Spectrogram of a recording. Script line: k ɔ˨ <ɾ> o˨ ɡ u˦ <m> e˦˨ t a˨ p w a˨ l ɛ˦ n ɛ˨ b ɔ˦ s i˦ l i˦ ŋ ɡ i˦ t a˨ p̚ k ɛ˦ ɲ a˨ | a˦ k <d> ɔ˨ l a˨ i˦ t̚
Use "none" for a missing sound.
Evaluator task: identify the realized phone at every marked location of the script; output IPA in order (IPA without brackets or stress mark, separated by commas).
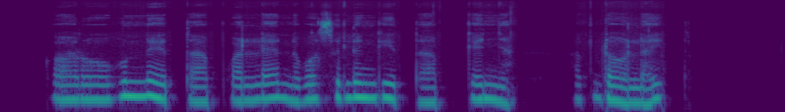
ɾ, n, d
